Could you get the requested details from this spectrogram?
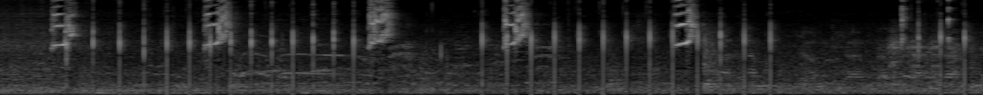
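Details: Bandangan lovebird tested for its voice, giving repeated short bursts of piercing, raspy high chatter every one to two seconds, with a steady ticking of sharp clicks throughout and low background noise.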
